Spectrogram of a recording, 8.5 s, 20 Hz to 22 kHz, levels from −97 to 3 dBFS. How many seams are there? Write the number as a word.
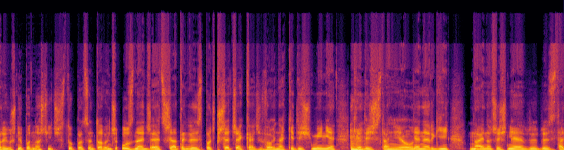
three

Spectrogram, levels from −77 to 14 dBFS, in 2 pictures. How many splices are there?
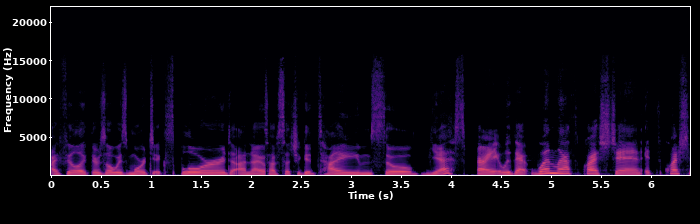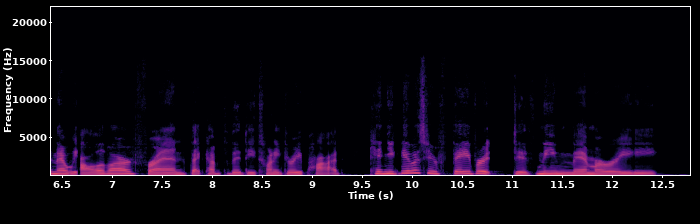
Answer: four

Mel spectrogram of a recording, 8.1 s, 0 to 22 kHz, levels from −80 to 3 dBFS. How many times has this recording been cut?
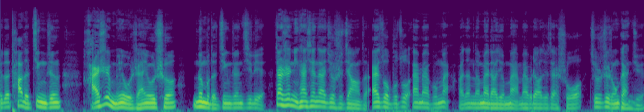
two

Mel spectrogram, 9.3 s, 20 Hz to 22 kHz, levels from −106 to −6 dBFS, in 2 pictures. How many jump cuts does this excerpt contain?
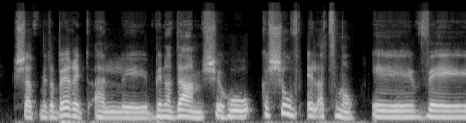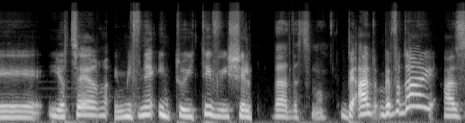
three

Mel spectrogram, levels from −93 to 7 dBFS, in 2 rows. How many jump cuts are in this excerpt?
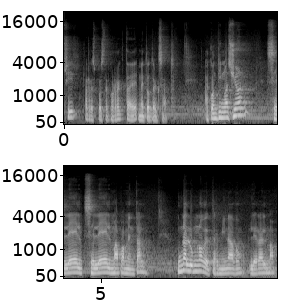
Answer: two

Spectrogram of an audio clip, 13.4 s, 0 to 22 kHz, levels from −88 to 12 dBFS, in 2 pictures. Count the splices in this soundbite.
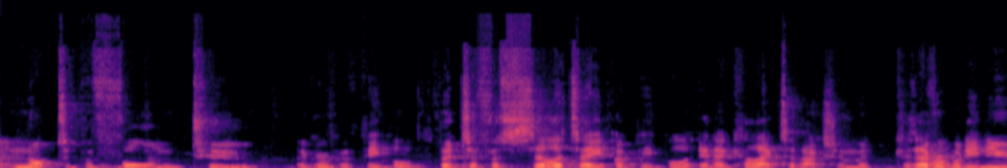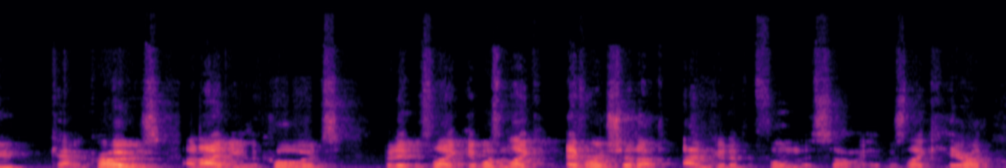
three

